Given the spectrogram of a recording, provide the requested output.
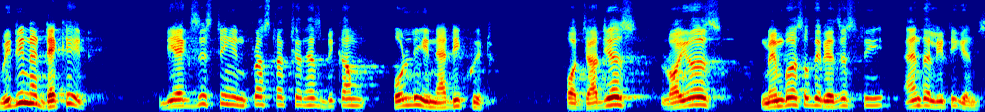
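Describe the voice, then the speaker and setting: With lively intonation and a high pitch, a man talks at a moderate pace, leaving long, frequent pauses. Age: 60s. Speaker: senior official, former lawyer. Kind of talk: ceremonial speech. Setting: public ceremony. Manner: formal.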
